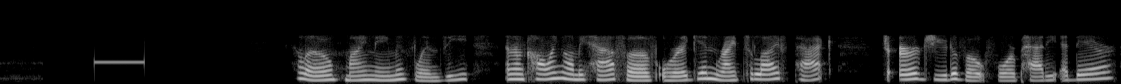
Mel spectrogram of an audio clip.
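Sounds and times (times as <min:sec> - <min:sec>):
voicemail message tone beep: 0:01.0 - 0:01.5
speech: 0:03.0 - 0:11.2.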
